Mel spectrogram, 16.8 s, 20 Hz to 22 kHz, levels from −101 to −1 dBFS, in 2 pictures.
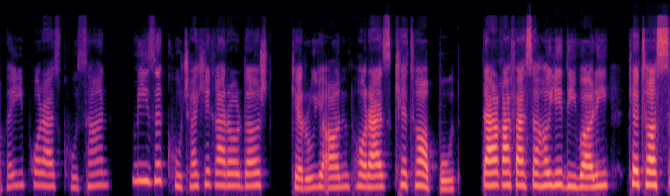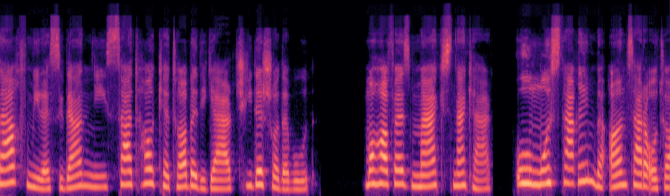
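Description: From 0.07 s to 7.19 s the automatic gain control treats the input as too quiet and keeps pushing its gain upward, adding about 12 dB by the end of that stretch. Because the gain sits ahead of everything, the speech and the background noise beneath it climb together, so over those seven seconds the whole recording swells steadily louder, with the room noise rising in step rather than staying put behind the voice.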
